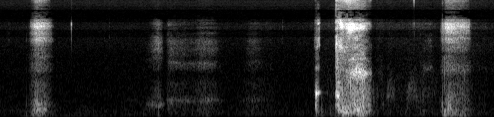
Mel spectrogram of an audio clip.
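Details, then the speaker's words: Acted sneezing scenario in which the woman is allergic to a new lavender air freshener: several forceful sneezes in quick succession with a sniff between. "yeah I seem to not be able to stop sneezing"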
